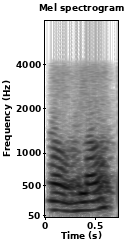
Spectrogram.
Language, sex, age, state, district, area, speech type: Bodo, male, 18-30, Assam, Chirang, rural, conversation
